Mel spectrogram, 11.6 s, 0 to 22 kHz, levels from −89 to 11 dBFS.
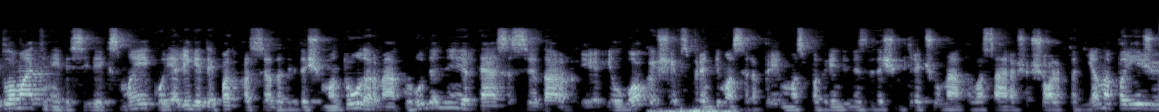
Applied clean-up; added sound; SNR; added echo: classical method Wiener filter.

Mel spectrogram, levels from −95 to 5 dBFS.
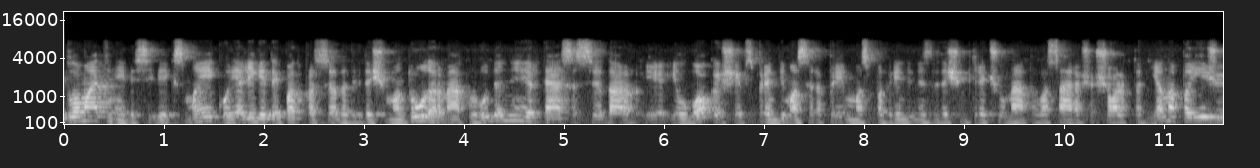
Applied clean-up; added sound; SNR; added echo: none; none; none; none.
